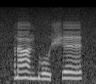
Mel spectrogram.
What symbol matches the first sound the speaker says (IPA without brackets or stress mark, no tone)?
ɾ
